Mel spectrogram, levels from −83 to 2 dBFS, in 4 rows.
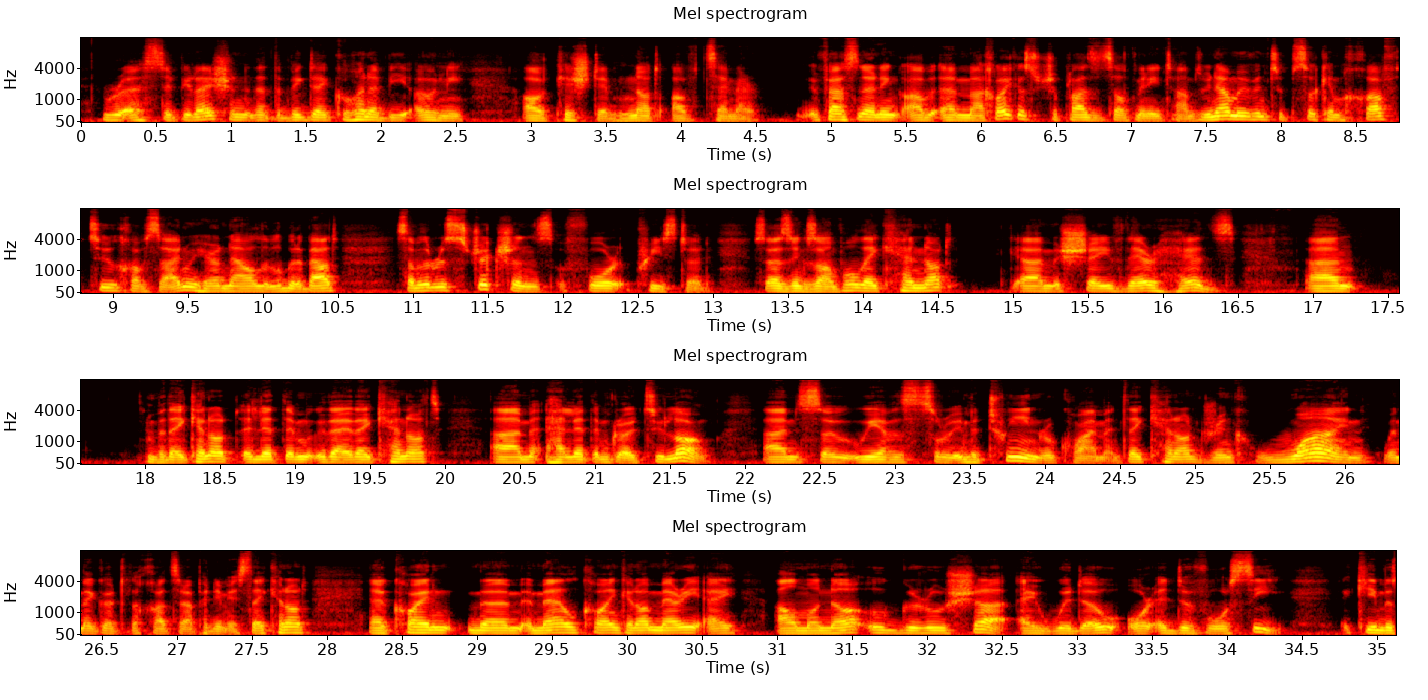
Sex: male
